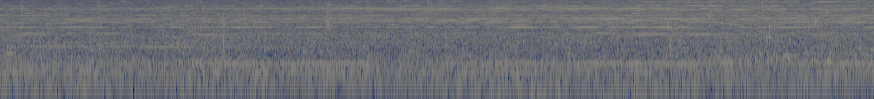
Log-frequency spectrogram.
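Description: Steady electrical hum, with a few faint steady tones, from a Kobe Electric Railway electric train standing at the platform with its doors open.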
